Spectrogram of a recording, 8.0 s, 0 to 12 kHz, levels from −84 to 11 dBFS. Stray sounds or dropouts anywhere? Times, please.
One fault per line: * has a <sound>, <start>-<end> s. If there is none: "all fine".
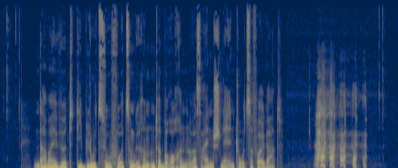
* has a laugh, 6.2-7.4 s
